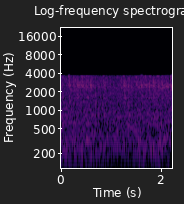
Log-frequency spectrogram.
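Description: Near silence: faint steady background hiss of the recording line.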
